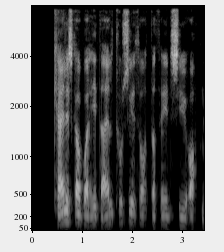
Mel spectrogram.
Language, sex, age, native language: Icelandic, male, 20-29, Icelandic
